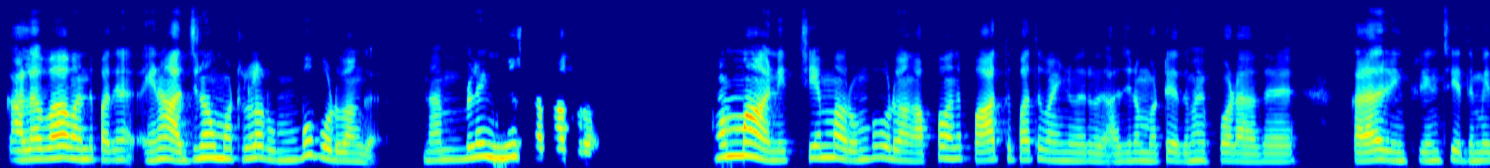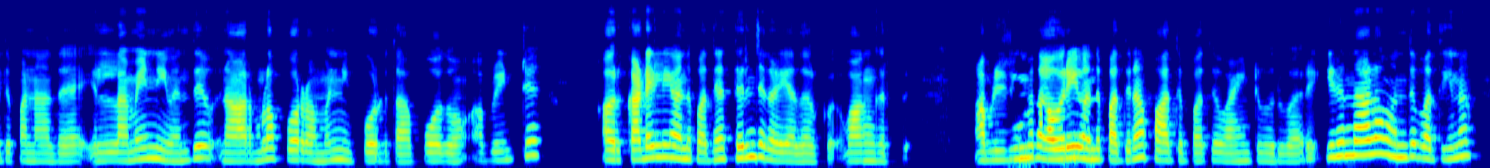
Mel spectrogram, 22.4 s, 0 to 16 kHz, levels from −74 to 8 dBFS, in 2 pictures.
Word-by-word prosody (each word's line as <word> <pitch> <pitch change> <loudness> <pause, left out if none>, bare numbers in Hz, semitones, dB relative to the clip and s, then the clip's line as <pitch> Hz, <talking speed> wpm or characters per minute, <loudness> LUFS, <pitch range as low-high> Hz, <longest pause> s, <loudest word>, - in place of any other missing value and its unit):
அளவா 220 +4 +5
வந்து 220 0 -1
பார்த்திங்கன்னா 205 0 -4
ஏனா 230 +2 +2
அஜுனோ 225 +7 +1
மோட்டலாம் 230 +1 -1
ரொம்ப 205 +8 -4
போடுவாங்க. 185 -8 -1 0.5
நம்மளே 215 +7 -2
நியூஸ்ல 255 -2 0
பாக்குறோம். 190 -5 0 0.9
ஆமா 290 +1 +7 0.2
நிச்சயமா 250 +6 -3
ரொம்ப 215 +4 -7
போடுவாங்க. 200 -6 -2
அப்பா 175 - -7
வந்து 235 0 -5
பாத்து 210 +3 +2
-பாத்து 205 +1 -4
வாங்கினு 190 -2 -7
வருவாரு 175 -1 -8
"அஜு 170 +2 -8
னோ - - -6
மோட்டா 180 +2 -8
எதுவுமே 190 +2 -7
போடாத, 170 -2 -4 0.7
கலர் 195 +3 +3
இன்கிரீடியன்ட்ஸ் 185 +2 -8
எதுவுமே 185 +1 -7
இது 185 - -10
பண்ணாத, 175 -1 -6 0.3
எல்லாமே 185 +4 -1
நீ - - -1
வந்து 195 +7 -2 0.2
நார்மலா 180 +6 +2
போட்ற 195 -3 +1
மாதிரி 210 +3 -4
நீ - - -11
போட்டுத்தா 180 -2 -2 0.2
போதும்." 175 -1 -2
அப்படின்ட்டு, 200 +10 -6 0.5
அவர் 205 -1 +3
கடையிலேயே 250 +4 +6
வந்து 220 -2 0
பார்த்திங்கன்னா 220 +5 -1
தெரிஞ்ச 270 +2 +3
கடையாதா 175 -2 -1 0.3
வாங்குறது. 180 - -5 0.5
அப்படி 195 +1 +1
இருக்கும்போது 235 +2 +2
அவரே 240 +3 +7
வந்து 215 0 0
பார்த்திங்கன்னா, 220 +6 +2
பார்த்து- 190 -1 0
பார்த்து 175 0 -5
வாங்கிட்டு 180 0 -7
வருவாரு, 170 0 -7
இருந்தாலும் 305 +3 +5
வந்து 260 +1 +1
பார்த்திங்கன்னா, 230 +6 -1
200 Hz, 160 wpm, -25 LUFS, 180-230 Hz, 0.9 s, ஆமா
